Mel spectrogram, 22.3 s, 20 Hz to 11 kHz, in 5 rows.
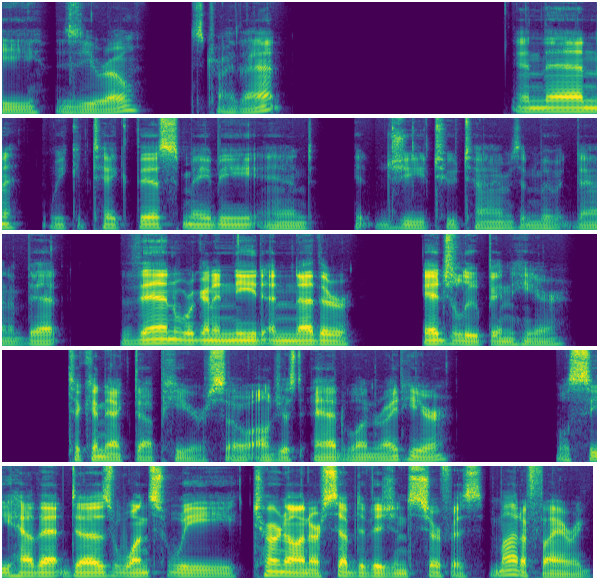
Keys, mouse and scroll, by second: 0.5 0, 2.0-2.4 scroll down 2, 2.4-5.1 middle drag, 4.7 alt+click, 5.1-9.1 alt+middle drag, 7.4 g, 7.6 g, 9.1 click, 9.4-16.2 middle drag, 10.7 click, 15.5 ctrl+r, 16.2 click, 16.4 double click, 16.8-20.2 middle drag, 20.2-21.3 middle drag, 20.2 double click, 21.1 scroll up 2.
